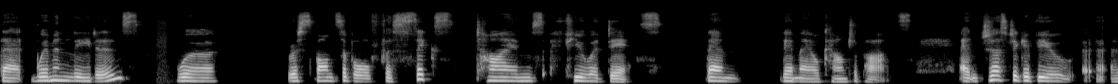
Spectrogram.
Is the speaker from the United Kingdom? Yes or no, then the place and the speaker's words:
no; New Zealand; moved away; I'm originally from Aotearoa, New Zealand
